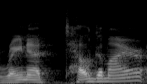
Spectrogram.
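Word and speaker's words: Raina Telgemeier: kid graphic novelist named Reyna talgamite I think is how you say it she's got a bunch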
